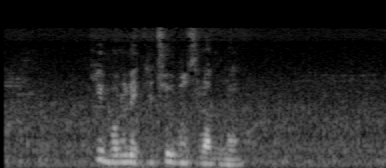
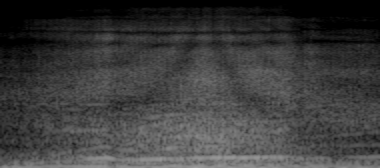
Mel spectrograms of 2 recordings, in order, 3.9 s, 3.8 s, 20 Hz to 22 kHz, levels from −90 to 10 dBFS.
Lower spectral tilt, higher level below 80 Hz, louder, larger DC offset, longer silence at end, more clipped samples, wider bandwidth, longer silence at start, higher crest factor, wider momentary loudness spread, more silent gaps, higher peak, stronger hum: first, -7.5 dB/octave vs -4.5 dB/octave; second, -56 dBFS vs -40 dBFS; first, -26 LUFS vs -35 LUFS; neither; about the same, 0 s vs 0 s; neither; second, 11.5 kHz vs 19 kHz; about the same, 0.05 s vs 0 s; about the same, 20 dB vs 16 dB; first, 25 LU vs 11 LU; neither; first, -8 dBFS vs -20 dBFS; neither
